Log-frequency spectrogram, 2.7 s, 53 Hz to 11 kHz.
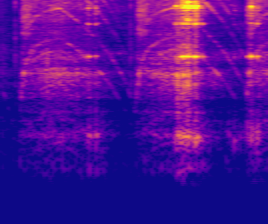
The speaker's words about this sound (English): But or a blender that doesn't go on Mach 5. We're just pulsing it out just to get it nice and mixed together.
